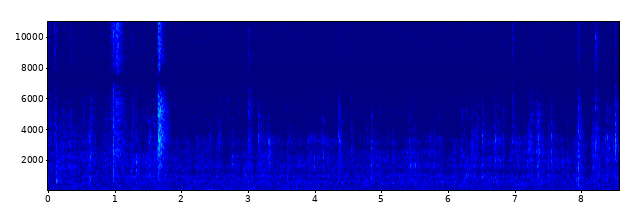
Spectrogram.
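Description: Toy train running faintly on its track: a low steady rumble with a few light clicks.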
